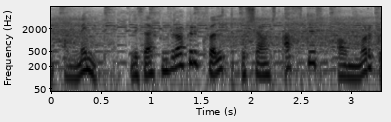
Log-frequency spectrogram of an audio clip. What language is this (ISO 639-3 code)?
isl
